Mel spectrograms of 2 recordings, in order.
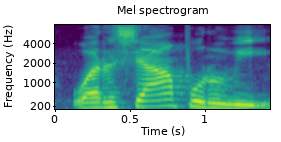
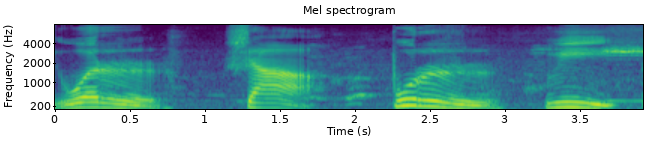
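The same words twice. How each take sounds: First: Said in the usual way. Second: वर्षापूर्वी at a crawl, each syllable held; very slow syllable reading. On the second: Shown as a demonstration. Grandmother sounding out वर्षापूर्वी for children, very slowly. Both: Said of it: "word then slow repeat".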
